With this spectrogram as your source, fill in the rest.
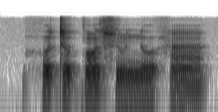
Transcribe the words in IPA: h o˧ t o˧ k ɔ̃˧ s ũ˨ n o˨ h ã˨

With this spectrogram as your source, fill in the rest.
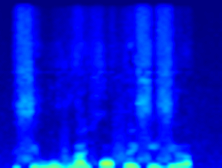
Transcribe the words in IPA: sʲ u˨ β u˦˨ v ð a˨ i̯ f ɔ˦ f e˦ sʲ e˨ zʲ ɐ˨

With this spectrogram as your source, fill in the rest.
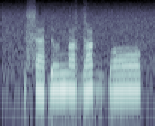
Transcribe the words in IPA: s a ɗ ɵ ŋ u dˤ ɵ ɡ͡b ɔ

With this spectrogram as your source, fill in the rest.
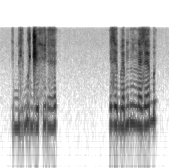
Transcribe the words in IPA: bʲ e̤ b ɯ d͡ʒ e x i ɾ ɛ̤ | z e b ɛ b ŋ i ŋ ɛ z ɛ b

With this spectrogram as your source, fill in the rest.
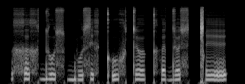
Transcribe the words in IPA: x ə x d u s b u s ɪ x kʼ u x t ɵː kʰ ə d ɵ s ǀ ɪ

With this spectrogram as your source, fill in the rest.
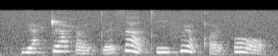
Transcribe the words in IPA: ɳ i˧ ħ ʈ ɛ˥ ħ œ˩ ə̯ t̪ ə˩˥ s a˥˩ tʰ i˧ f ø˥˩ qʼ ø˩ k ɔ˥˩

